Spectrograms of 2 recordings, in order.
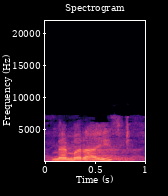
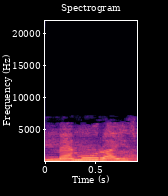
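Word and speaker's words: memorize: okay mains mending मेमोराइज मेमोराइज्ड मेमोराइज्ड बहुत सारे बच्चे इसे मेमोराइज बोलते हैं गलत प्रोनंसिएशन है बच्चों मेमोराइज नहीं होता है मेमोराइज okay मेमोराइज मेमोराइज्ड मेमोराइज्ड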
